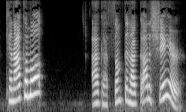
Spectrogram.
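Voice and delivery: high, loud hopeful call; eager frog. Acted. Frog calling up to the treehouse, high and loud.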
